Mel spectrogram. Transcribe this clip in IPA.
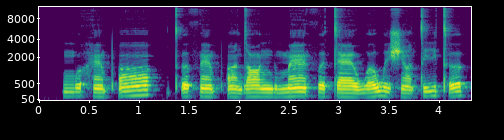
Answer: m ʊ h æ̃ pʼ ɑ̃ | tʼ ə θ æ̃ pʼ ɑ̃ d ɑ ŋ ɪ m æ̃ θ ə t æ w ʌ w ɪ ʃ ɑ̃ t i tʼ ə

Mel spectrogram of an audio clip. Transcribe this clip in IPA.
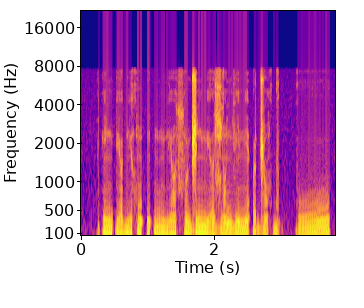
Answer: pʲ ã ɲ pʲ ɔ bʲ ɔ̃ x ũ ʔ ĩ ʔ m u m bʲ ɔ̃ː s ũ ɖ͡ʐ i ɲ mʲ ɤ ʑ ɔ̃ ɲ vʲ ã mʲ ã ʔ ɤ ɖ͡ʐ ɔ̃ x ɡ u ʔ kː uː

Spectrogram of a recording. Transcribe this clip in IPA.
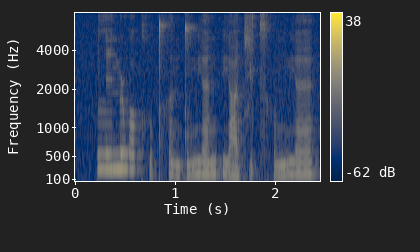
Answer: l i˥ n ɻ w ɔ˥˩ kʰ u˩ t̪ʰ ə˨˩ n t̪ u˦ m j ɛ˧˥ n p j ä˨˩ t͡ɕ i˦ t͡sʰ ʊ˧˥ ŋ m j ɛ˥

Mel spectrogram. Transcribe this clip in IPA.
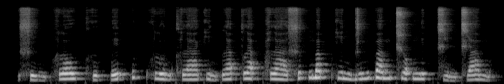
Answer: s iː˨˩ ŋ pʰ l ɔː˥˩ w kʰ ɯː˨˩ k̚ w e˥˩ ʔ p ɯ˦˥ k̚ pʰ l u˨˩ n kʰ l aː˦˥ k i˩˦ n p l a˥˩ ʔ k l a˥˩ ʔ pʰ l aː˧ s ɯ˥˩ k̚ m a˥˩ p̚ k i˧ n d i˦˥ n p a˦˥ m t͡ɕ ɔ˦˥ ʔ ŋ e˥˩ k̚ t͡ɕ i˨˩ n t͡ɕ a˥˩ m

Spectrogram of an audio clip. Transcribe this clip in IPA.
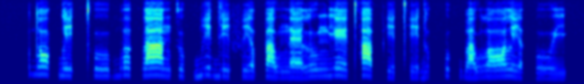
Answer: d ɔː˥˨ k̚ l i˧˩ t̚ t̪ʰ uː˧˩ b ɤː˥˨ k̚ l aː˥˨ n t̪ u˧˩ k̚ b i˥˨ d i˧˩ f i˩˧ ə̯ p a˧˩ w n ɛː˩ l uː˧ ŋ j eː˥˨ t̪ʰ aː˥˨ p̚ k i˩ t̪ʰ i˩ d u˧ k̚ p u˥˨ k̚ b a˩˧ w l ɔː˧˥ l i˧˩ ə̯ k uː˩ j

